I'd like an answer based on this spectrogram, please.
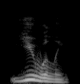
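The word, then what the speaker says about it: Uihlein: group supporting issue one his name is Richard ewelly and I hope I'm pronouncing that correctly it's u i h l e i n if it sounds familiar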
